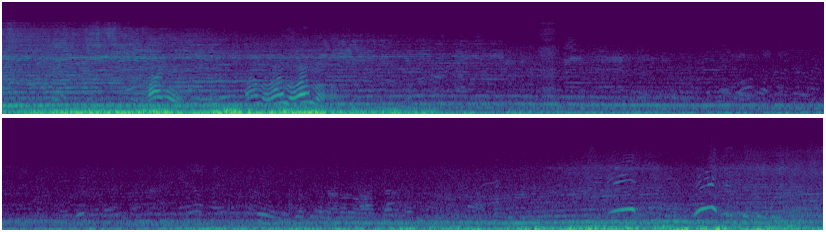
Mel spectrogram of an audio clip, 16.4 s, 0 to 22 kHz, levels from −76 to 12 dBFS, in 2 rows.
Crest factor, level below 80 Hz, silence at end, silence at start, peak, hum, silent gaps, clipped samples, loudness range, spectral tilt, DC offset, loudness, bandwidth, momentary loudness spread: 16 dB; -24 dBFS; 0 s; 0 s; -6 dBFS; none; none; under 0.1%; 21 LU; -6.5 dB/octave; under 0.1%; -28 LUFS; 9.6 kHz; 23 LU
